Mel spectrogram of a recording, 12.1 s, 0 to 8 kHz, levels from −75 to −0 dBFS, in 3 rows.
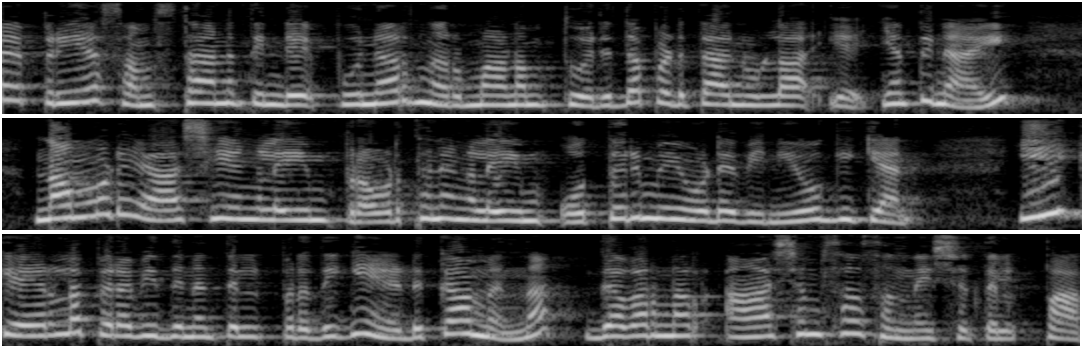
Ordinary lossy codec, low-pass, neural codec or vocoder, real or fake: none; none; none; real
